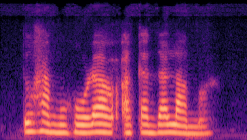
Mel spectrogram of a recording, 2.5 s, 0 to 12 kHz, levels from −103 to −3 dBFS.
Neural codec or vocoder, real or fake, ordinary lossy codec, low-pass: codec, 44.1 kHz, 2.6 kbps, DAC; fake; Opus, 32 kbps; 10.8 kHz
